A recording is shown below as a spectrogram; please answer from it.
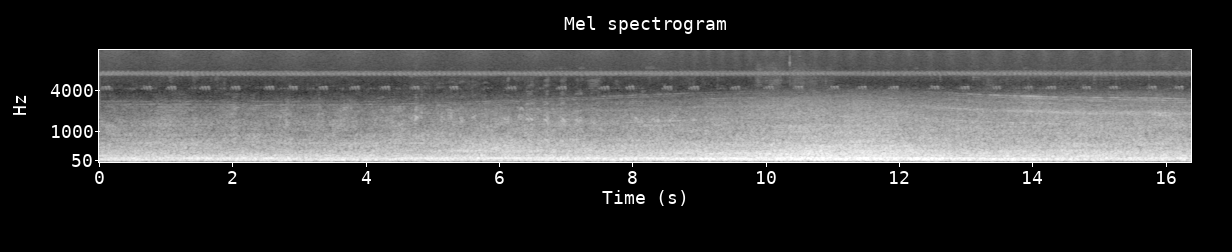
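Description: A jet aircraft at New York's JFK airport gives a sustained engine roar that swells gradually and then eases, heard at a distance beneath a thin steady tone.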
